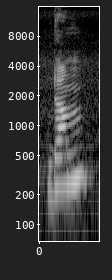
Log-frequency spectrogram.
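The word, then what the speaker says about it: dumb: एम के बाद आए फॉर एग्जांपल क्लाइम क्रम डम कॉम नेक्स्ट है silent C सी इज not pronounced C pronounce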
